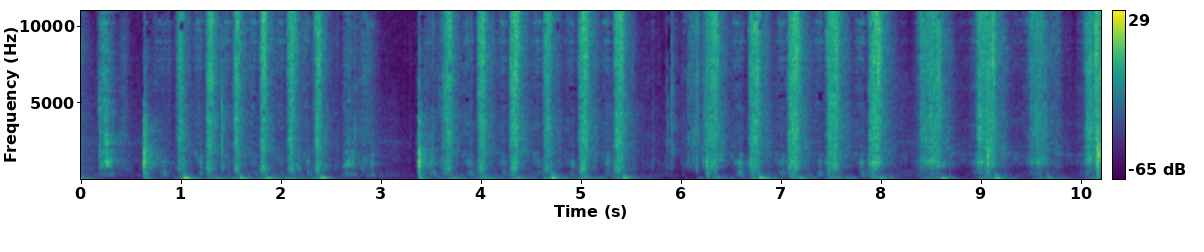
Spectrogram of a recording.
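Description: Kitchen knife finely shredding cabbage on a wooden cutting board: a quick, steady run of cuts, about four a second, the blade going through the leaves and striking the board each time, with a short pause about three seconds in.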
